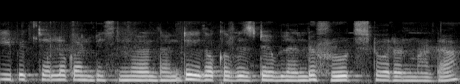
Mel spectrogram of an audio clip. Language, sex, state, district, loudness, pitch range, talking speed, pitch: Telugu, female, Andhra Pradesh, Manyam, -15 LUFS, 190-210 Hz, 155 wpm, 195 Hz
